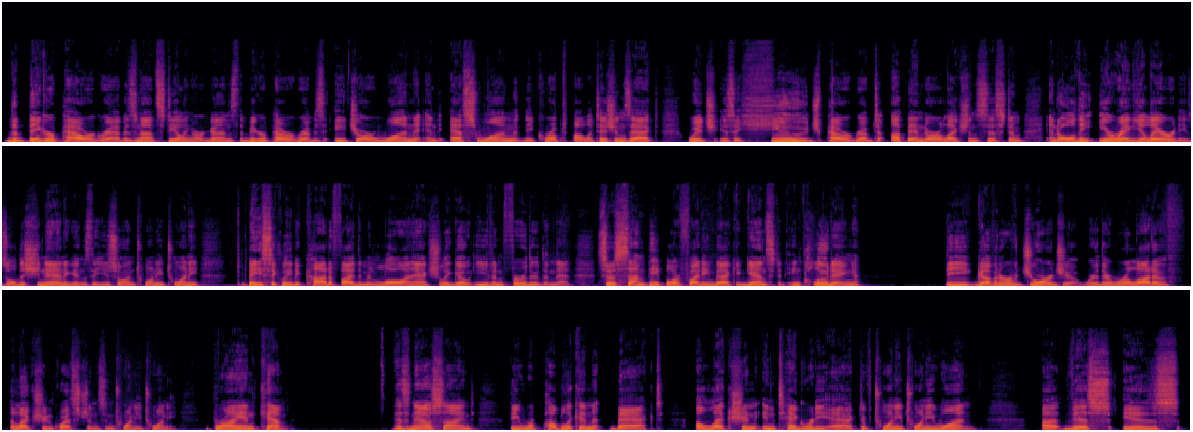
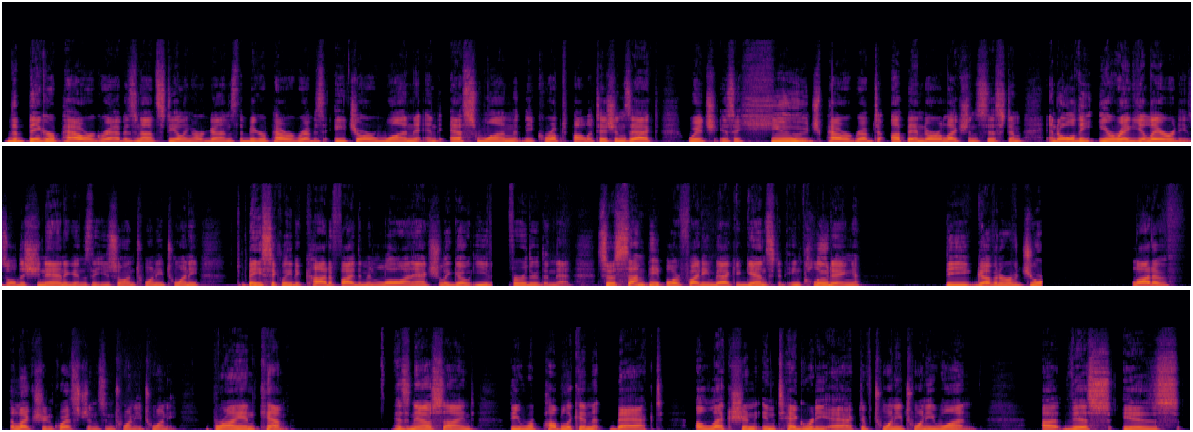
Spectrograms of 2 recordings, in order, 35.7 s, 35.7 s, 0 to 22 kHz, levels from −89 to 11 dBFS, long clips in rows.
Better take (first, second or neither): first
